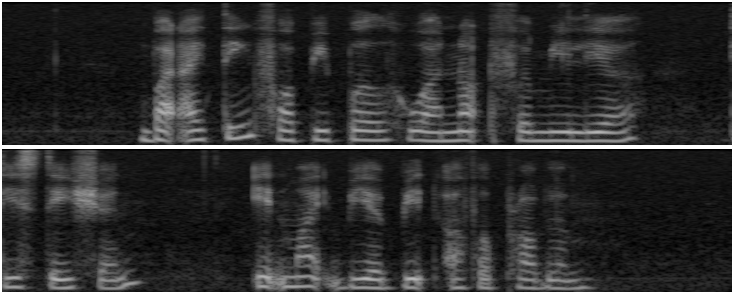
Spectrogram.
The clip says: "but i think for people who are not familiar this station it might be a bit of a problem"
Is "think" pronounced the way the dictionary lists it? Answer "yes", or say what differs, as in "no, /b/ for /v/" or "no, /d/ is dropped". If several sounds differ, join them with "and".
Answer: no, /t/ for /θ/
